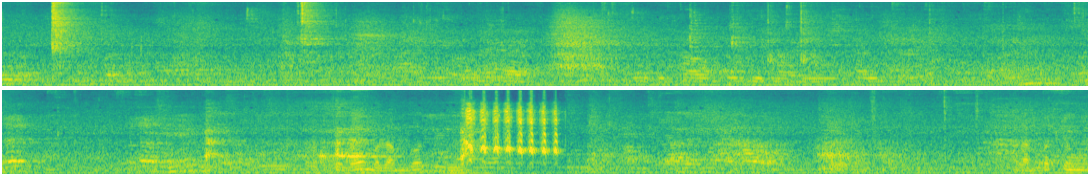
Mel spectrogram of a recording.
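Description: A man chews food noisily, close by.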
